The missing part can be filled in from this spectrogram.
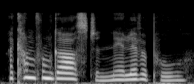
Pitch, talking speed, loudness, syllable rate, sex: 230 Hz, 185 wpm, -16 LUFS, 5.1 syllables/s, female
